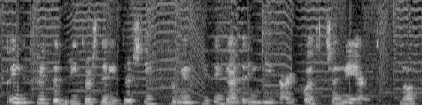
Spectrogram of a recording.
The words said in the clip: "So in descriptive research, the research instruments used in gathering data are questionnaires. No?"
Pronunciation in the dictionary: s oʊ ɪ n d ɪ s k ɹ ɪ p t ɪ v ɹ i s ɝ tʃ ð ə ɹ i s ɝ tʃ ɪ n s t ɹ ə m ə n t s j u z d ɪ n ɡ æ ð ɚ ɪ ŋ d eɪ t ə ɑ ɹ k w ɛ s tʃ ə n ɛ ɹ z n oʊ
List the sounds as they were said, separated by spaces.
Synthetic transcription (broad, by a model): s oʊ ɪ n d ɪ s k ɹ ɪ t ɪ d ɹ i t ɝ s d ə ɹ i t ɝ s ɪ n s t ɹ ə m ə n t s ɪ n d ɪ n ɡ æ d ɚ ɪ ŋ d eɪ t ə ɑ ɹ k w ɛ s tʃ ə n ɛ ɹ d n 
